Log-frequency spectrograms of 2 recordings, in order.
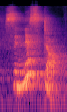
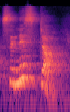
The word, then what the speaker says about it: sinister: we pronounce it so we will not pronounce the the r sound which is coming at the end right sinister and what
